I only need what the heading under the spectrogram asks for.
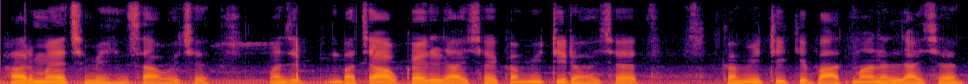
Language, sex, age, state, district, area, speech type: Maithili, male, 18-30, Bihar, Muzaffarpur, rural, spontaneous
